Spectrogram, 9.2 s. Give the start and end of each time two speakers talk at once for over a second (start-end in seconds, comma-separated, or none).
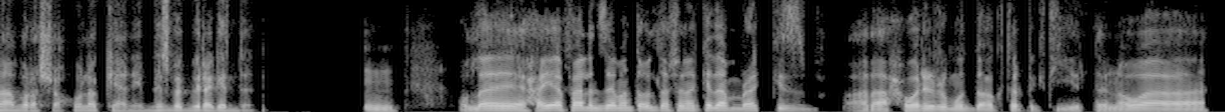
none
